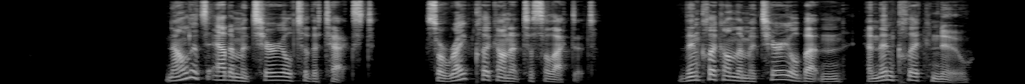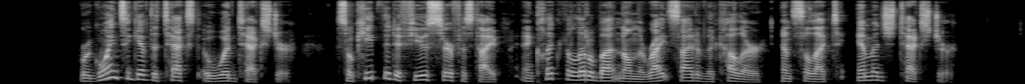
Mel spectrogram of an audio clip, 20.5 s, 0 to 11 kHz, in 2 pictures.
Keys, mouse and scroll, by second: 5.3 right click, 7.9 click, 10.2 click, 16.5 click.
